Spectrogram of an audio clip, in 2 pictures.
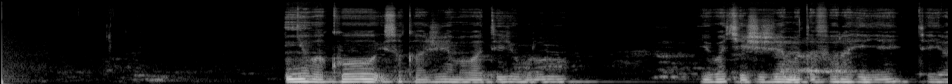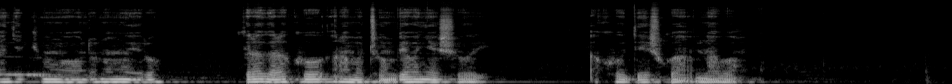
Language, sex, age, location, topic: Kinyarwanda, male, 18-24, Huye, education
